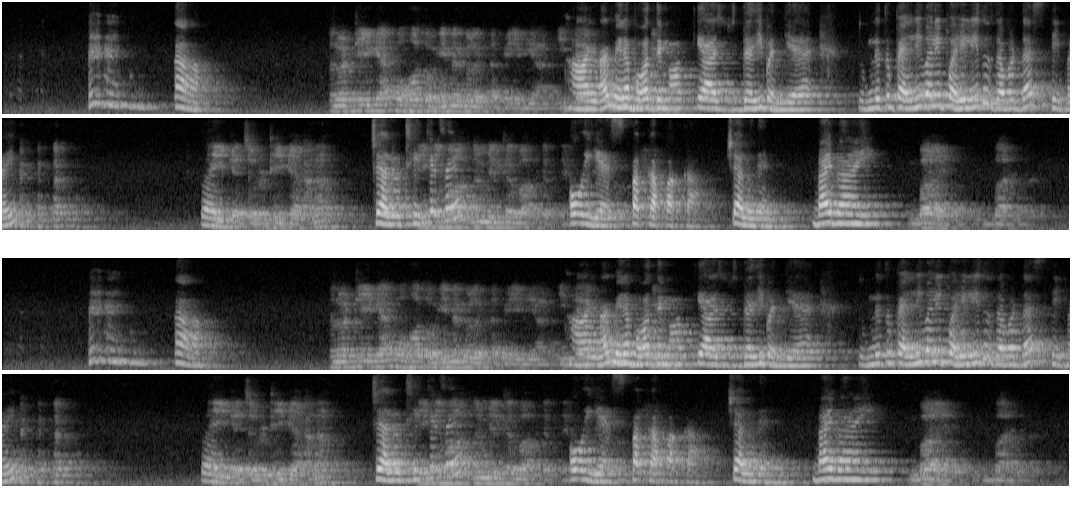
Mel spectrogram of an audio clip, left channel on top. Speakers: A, on the left (about 70°); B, on the left (about 55°).
A: <laughs> हाँ
B: चलो ठीक है बहुत होगी मेरे को लगता पहेलियाँ ठीक
A: हाँ
B: है अभी
A: यार मेरा बहुत दिमाग की आज दही बन गया है तुमने तो पहली वाली पहेली तो जबरदस्त थी भाई
B: मि- <laughs>
A: भाई
B: ठीक है चलो ठीक है है ना
A: चलो ठीक
B: ठीक
A: है
B: है
A: फिर
B: बाद में मिलकर बात करते हैं ओके
A: ओ यस
B: ओके
A: पक्का पक्का चलो देन Bye bye
B: बाय बाय बाय।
